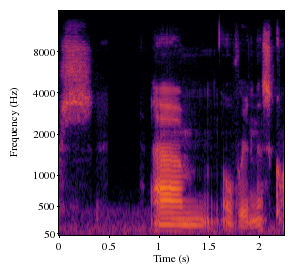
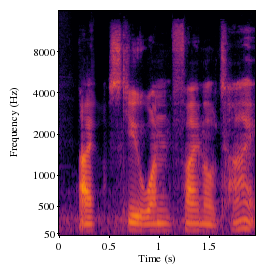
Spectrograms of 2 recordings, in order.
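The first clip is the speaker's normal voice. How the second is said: stately, regal, royal-sounding voice. Game master voicing the Sphinx guarding a staircase, in a regal voice. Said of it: "in this sort of regal voice".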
